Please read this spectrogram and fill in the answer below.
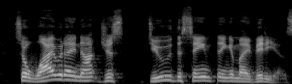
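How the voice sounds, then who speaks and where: With a Canadian accent, a man speaks at a moderate pace in a bright, sharp tone with ordinary pitch variation. The recording is very clean, with a silent background. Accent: mild Canadian, sounds fairly American. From Canada, Ontario. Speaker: political commentary YouTuber. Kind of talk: livestream chat reading viewer comments. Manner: casual, joking.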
